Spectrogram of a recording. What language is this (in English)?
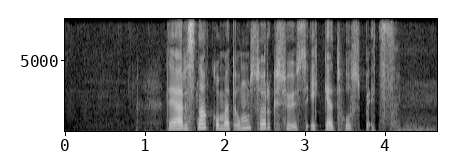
Norwegian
